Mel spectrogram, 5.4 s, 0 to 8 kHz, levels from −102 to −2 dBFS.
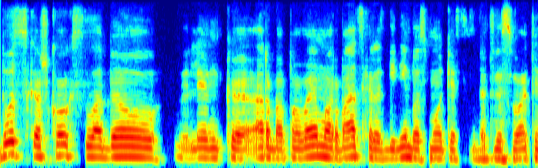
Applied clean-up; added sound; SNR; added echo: none; none; none; none.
